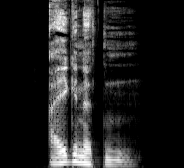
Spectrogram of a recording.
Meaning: inflection of eignen: 1. first/third-person plural preterite 2. first/third-person plural subjunctive II
- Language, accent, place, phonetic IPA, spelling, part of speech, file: German, Germany, Berlin, [ˈaɪ̯ɡnətn̩], eigneten, verb, De-eigneten.ogg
